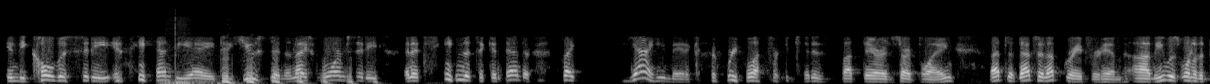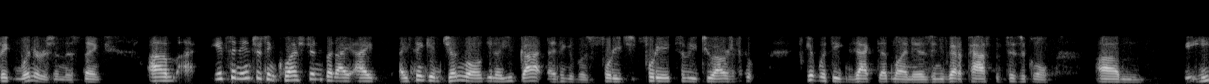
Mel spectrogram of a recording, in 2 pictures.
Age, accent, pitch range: 40-59, American, 130-170 Hz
